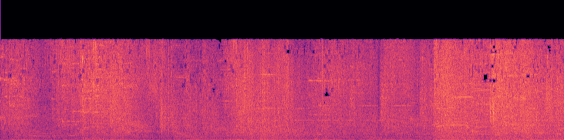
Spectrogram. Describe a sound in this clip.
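Magic blasts and clashing weapons crackle and boom in a busy battle.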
